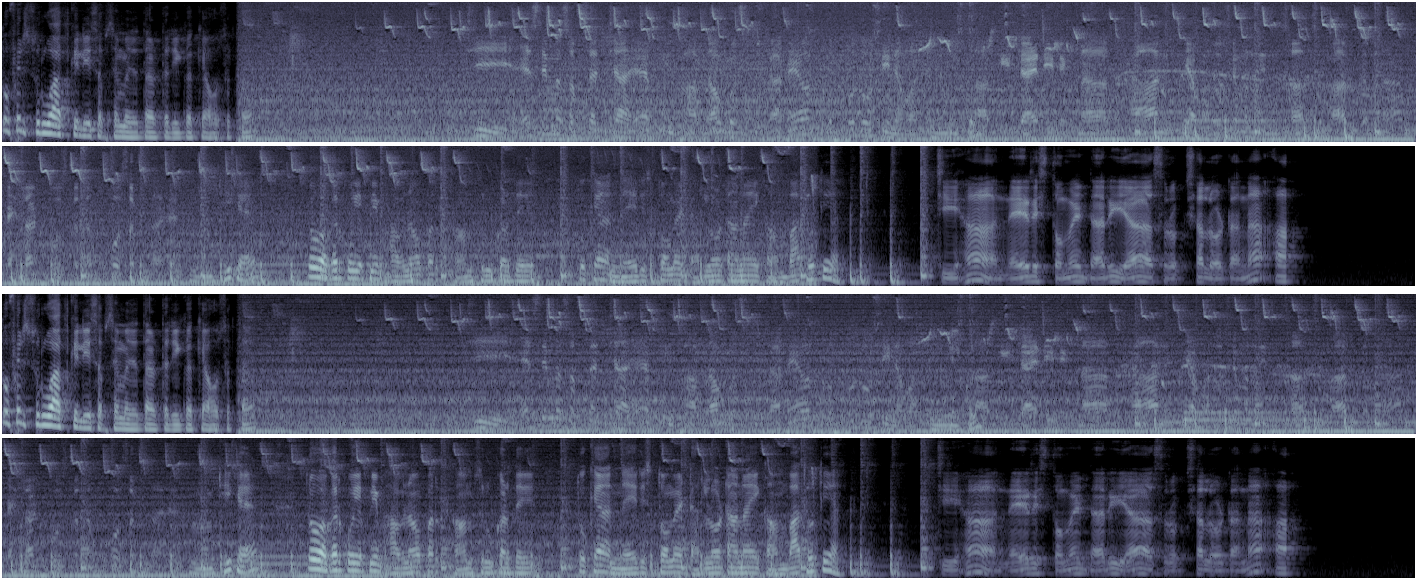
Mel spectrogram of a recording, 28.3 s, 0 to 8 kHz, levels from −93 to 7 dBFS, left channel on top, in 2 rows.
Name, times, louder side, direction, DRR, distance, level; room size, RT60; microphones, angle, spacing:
voice 1, 0.0-2.6 9.3-9.8 16.0-19.5 19.9-22.5, right 2 dB, 30° right, 14 dB, 0.6 m, -30 dB
sound 1, 2.3-22.3, left 2 dB, 30° left, 0.6 m, -34 dB
voice 2, 4.2-9.4 9.7-15.9 23.5-27.0, left 4 dB, 65° left, 10 dB, 0.9 m, -38 dB
sound 2, 11.1-23.4, left 2 dB, 90° left, 1.2 m, -37 dB
12.5 x 8.2 x 5.0 m, 0.39 s
head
